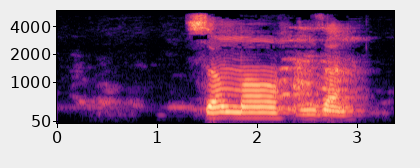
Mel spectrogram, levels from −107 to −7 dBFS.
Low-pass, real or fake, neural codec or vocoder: 5.4 kHz; real; none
